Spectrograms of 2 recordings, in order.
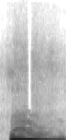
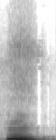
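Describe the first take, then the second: First: It sounds like sudden understanding. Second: It sounds impatient and hurried. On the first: The listener has just realized something. "뭔가 깨달음을 표현할 수도 있는" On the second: The listener wants the other person to hurry up. "빨리 얘기해, 빨리 얘기해. 뭐 이런 느낌"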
